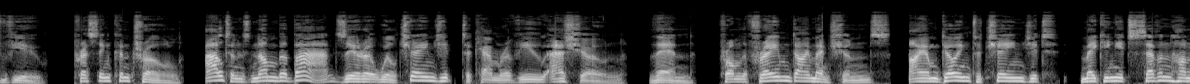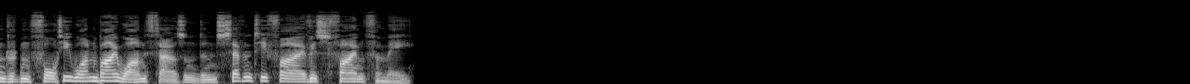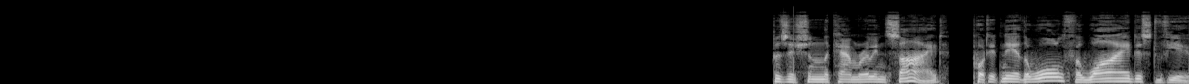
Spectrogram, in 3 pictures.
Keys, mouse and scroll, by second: 0.4 ctrl+alt+KP_0, 5.1 click, 6.8-10.1 drag, 11.0-16.5 drag, 17.0-19.0 drag, 19.7-22.2 drag, 25.4 Tab, 25.7 click, 26.6 click, 27.6 KP_7, 29.4 shift+middle click, 29.8 click, 30.6 g, 32.2 g, 35.5 KP_0.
